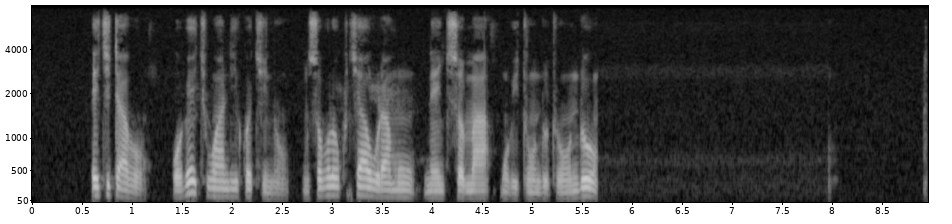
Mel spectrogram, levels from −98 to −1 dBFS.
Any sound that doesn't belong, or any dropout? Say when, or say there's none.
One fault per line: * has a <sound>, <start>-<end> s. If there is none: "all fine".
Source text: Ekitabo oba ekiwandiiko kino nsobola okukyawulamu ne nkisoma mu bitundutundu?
all fine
